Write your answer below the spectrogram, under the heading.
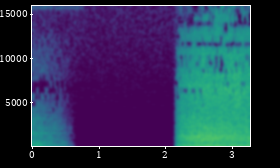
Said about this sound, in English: Dylan and Adelaide pull up in his truck.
